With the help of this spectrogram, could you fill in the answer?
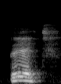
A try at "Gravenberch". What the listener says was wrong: No, I've heard that it's pronounced Gravenberch. It's in the Dutch tongue, it's Gravenberch. You don't say the ch in Dutch. It's Berch. Gravenberch. Yeah, sounds more like the word Berch. B-E-R-K. Gravenberch than Birch in the Dutch tongue.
